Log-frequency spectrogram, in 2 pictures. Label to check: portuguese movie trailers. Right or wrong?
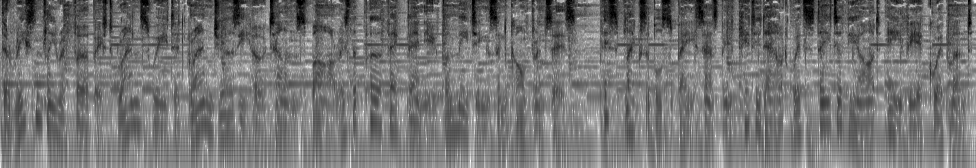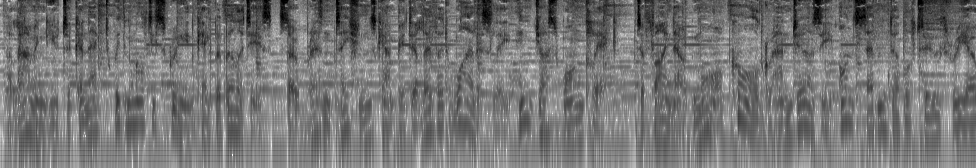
Wrong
